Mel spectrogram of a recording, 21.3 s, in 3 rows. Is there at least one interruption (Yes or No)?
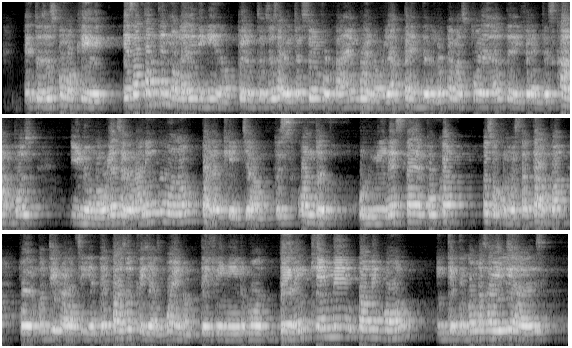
No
